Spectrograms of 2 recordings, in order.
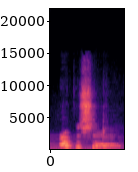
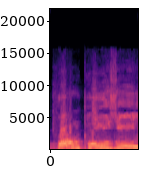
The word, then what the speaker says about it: promposal: a long version no it's PR it's proposal that's how you say it not prosol propol so you say prom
